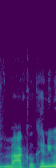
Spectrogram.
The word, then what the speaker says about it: McIlkenny: Yes, guys, come check me out at Liv McElkinney, which I'm going to spell my last name since nobody knows how to spell it.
